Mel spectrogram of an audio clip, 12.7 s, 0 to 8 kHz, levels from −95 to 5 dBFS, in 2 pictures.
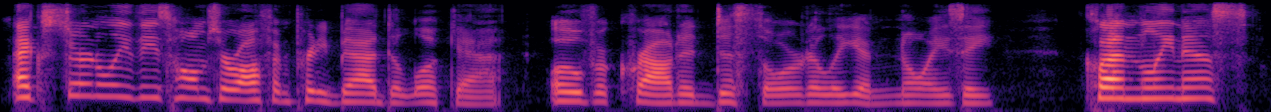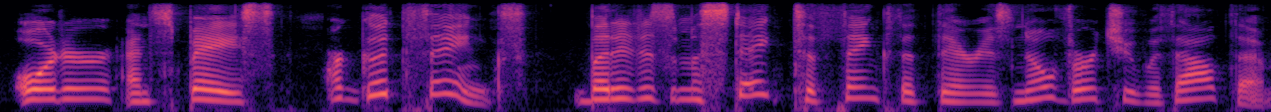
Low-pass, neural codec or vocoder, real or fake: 7.2 kHz; none; real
